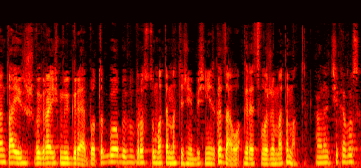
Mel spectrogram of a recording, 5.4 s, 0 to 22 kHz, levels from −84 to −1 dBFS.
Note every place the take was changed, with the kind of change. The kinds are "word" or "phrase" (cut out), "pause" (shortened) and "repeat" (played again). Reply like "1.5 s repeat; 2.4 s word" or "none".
3.7 s word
